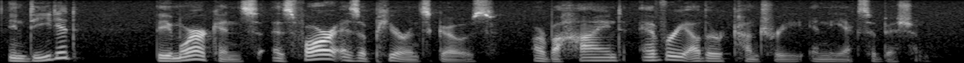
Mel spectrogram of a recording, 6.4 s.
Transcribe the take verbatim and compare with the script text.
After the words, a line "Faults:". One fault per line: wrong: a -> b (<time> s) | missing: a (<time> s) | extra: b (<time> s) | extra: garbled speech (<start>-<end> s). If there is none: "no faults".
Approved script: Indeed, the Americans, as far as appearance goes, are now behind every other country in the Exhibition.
Indeed, the Americans, as far as appearance goes, are behind every other country in the Exhibition.
Faults:
missing: now (3.6 s)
